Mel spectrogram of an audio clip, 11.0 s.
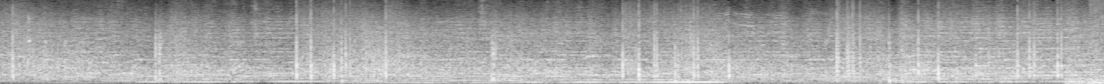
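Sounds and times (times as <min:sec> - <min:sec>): fireworks bangs and crackles: 0:00.0 - 0:00.7, 0:01.4 - 0:02.0, 0:03.0 - 0:05.5, 0:06.2 - 0:07.4, 0:08.4 - 0:11.0.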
